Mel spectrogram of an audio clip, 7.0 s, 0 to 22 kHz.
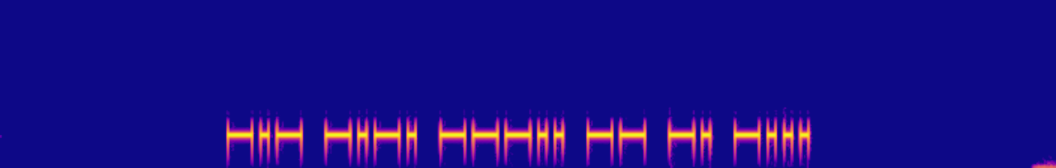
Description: Morse code, heard as a keyed tone, about 25 wpm, 700 Hz. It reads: KC8MNB
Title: Speed Racing - USA 2x3 Call Signs 22wpm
